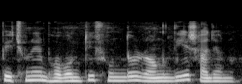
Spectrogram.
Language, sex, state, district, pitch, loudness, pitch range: Bengali, female, West Bengal, Alipurduar, 175 Hz, -13 LUFS, 155-195 Hz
